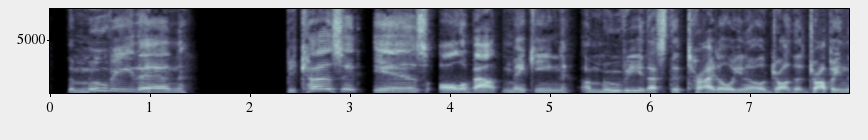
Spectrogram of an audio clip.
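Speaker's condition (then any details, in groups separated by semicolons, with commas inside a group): No condition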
